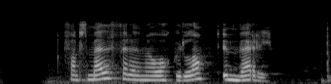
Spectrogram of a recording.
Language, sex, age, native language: Icelandic, female, 13, Icelandic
